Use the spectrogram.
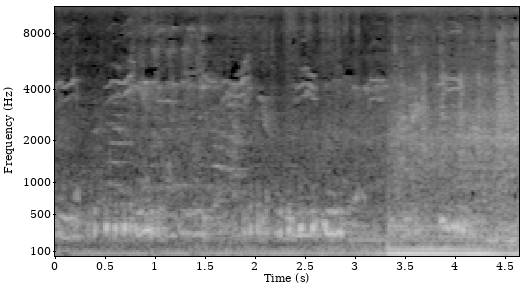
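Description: Low, rolling coos come from an adult pair of pet pigeons, a male and a female, and repeat in soft bursts at close range. A steady, louder hum rises near the end.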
